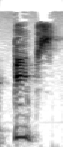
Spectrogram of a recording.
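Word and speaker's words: Pepys: yo le decía Pepis, pero hoy buscando me enteré que se dice Pips el apellido, Así que sigo Pepis es porque me, traiciona mi pronunciación mala anterior.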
